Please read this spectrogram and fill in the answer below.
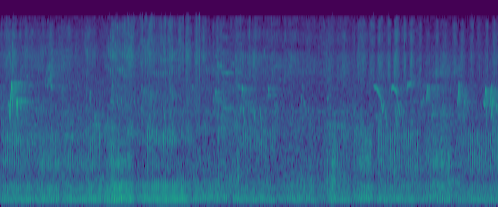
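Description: A stubby-tailed Manx-type cat purring faintly.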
